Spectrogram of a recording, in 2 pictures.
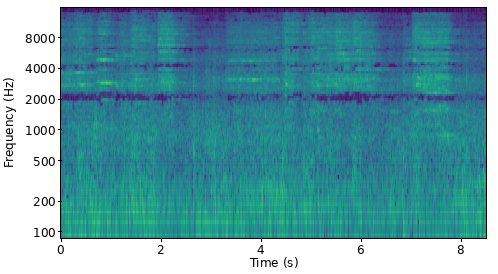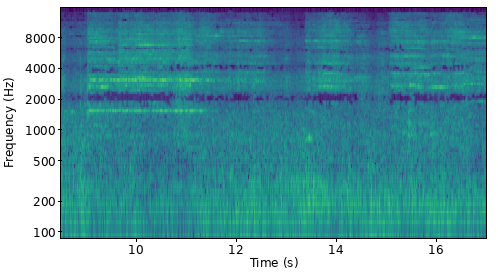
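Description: Double-stack intermodal freight cars rolling past: a steady rumble of steel wheels on rail, with high-pitched wheel squeal coming and going above it.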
